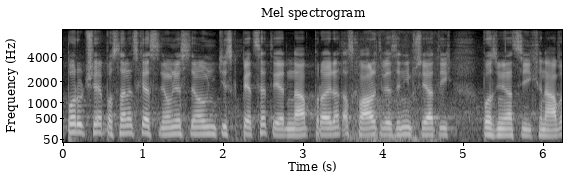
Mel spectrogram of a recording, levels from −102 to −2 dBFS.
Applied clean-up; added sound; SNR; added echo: none; Engine / Car; 18 dB; none.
